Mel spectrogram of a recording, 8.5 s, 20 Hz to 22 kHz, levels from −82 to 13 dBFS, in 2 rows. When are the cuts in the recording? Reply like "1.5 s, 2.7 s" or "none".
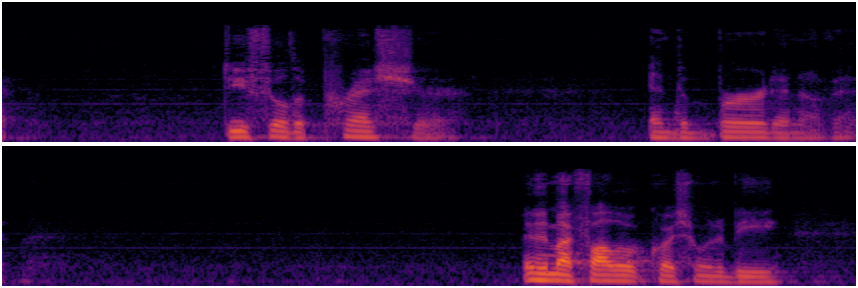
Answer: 6.7 s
